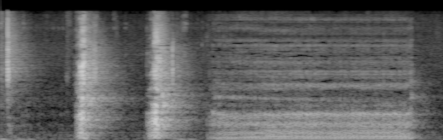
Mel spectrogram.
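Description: A large shaggy dog gives two short barks about three-quarters of a second apart, then a steady low growl for the last two seconds.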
